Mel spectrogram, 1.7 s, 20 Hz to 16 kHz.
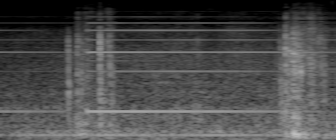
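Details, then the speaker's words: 2014 Jeep Grand Cherokee 5.7 Hemi V8, 93,633 miles, towed in no-crank no-start: two short clicks, no cranking; battery checked next as suspected cause. "but I don't hear any cranking can we hear it down here yep yeah I hear some clicking no cranking okay weird"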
